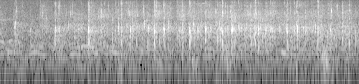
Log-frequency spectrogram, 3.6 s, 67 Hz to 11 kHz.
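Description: Audience applause at the Hercegovačko sijelo 2023 folk gathering, a dense run of many hands clapping continuously, fairly close and steady throughout.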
